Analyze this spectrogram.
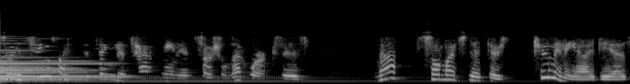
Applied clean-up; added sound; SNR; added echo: classical method log-MMSE.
